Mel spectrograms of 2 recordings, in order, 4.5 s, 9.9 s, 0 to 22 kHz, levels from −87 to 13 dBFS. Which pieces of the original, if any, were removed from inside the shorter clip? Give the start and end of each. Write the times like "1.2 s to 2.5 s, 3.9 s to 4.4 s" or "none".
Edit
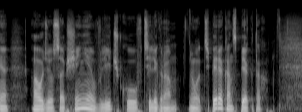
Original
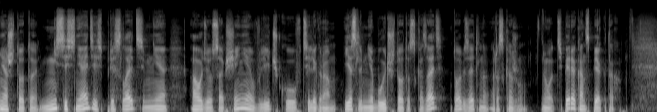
5.1 s to 8.0 s

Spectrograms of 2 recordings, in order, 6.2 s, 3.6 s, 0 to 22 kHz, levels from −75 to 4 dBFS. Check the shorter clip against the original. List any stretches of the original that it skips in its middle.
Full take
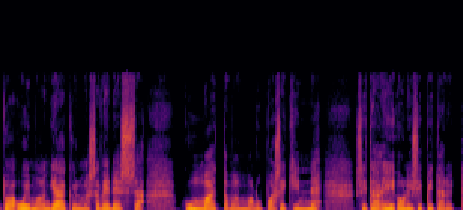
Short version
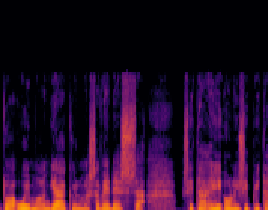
2.4 s to 4.7 s

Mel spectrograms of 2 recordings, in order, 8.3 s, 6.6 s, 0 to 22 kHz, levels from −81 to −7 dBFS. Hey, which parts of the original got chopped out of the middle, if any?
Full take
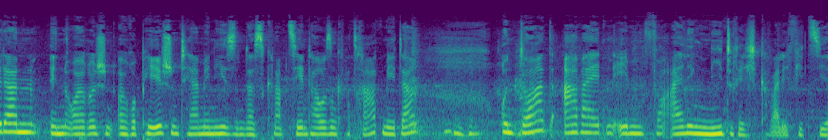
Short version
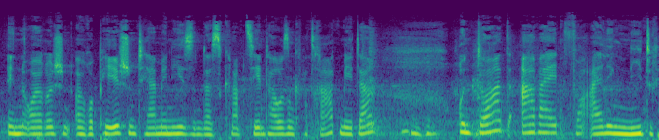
6.1 s to 6.4 s

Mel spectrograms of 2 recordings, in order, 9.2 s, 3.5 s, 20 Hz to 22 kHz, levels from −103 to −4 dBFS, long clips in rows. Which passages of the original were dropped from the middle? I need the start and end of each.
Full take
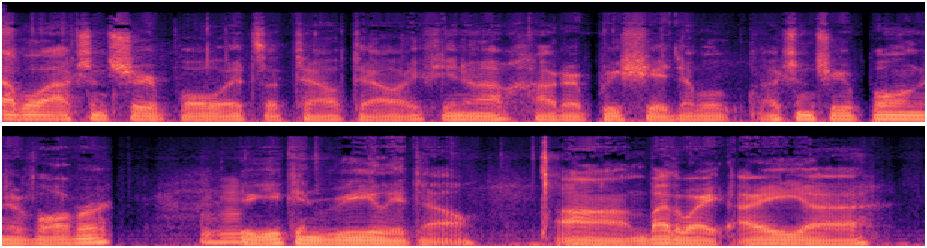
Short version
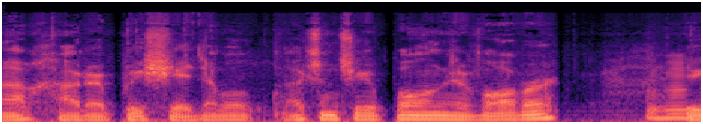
none

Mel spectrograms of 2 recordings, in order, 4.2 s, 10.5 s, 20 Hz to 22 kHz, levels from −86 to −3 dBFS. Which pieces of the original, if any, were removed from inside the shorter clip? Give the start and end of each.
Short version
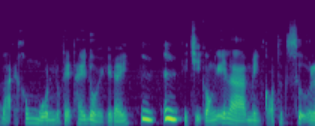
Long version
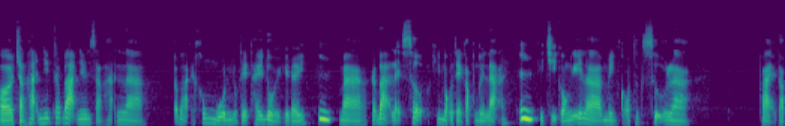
4.4 s to 6.8 s

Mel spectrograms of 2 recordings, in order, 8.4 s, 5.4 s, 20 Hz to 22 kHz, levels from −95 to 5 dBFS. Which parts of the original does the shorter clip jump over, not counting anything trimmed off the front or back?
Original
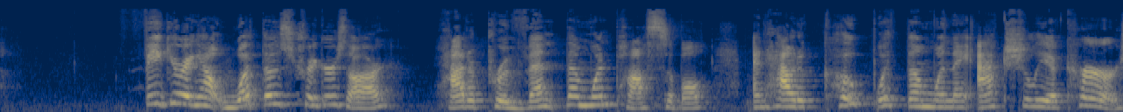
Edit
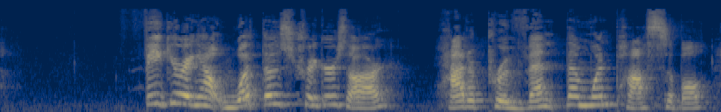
none

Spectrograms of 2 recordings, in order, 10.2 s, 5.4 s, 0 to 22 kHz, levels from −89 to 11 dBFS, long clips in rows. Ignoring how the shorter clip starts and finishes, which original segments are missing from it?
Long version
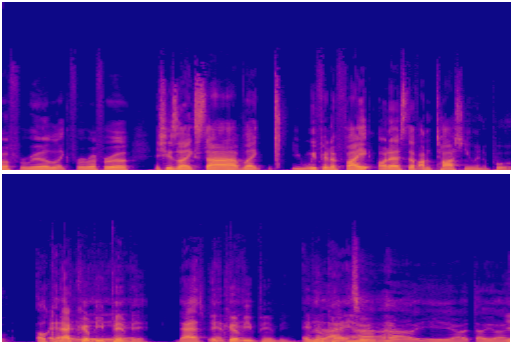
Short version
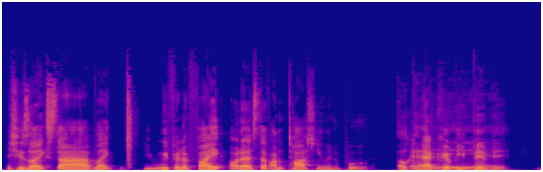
none

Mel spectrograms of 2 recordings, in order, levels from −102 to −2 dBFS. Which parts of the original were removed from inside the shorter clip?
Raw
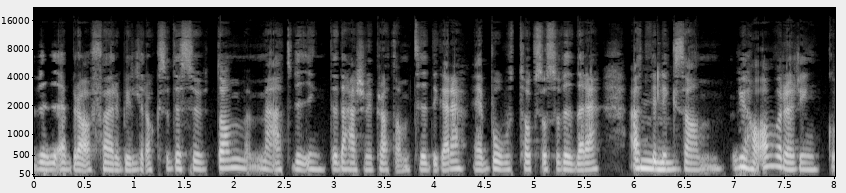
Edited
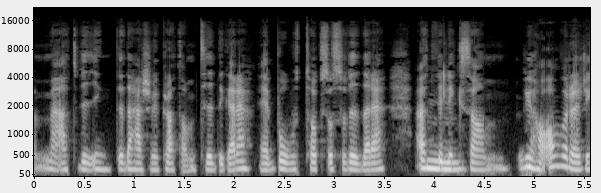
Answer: none

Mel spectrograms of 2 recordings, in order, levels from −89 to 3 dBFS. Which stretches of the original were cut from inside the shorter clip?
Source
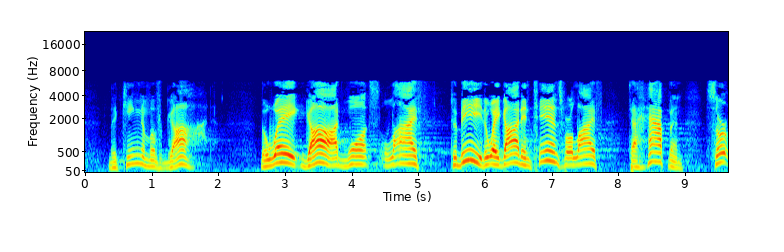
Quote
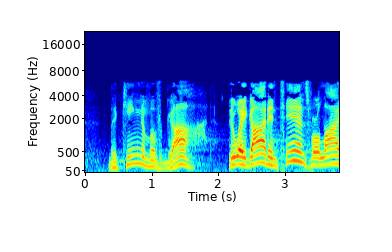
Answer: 2.2 s to 6.0 s

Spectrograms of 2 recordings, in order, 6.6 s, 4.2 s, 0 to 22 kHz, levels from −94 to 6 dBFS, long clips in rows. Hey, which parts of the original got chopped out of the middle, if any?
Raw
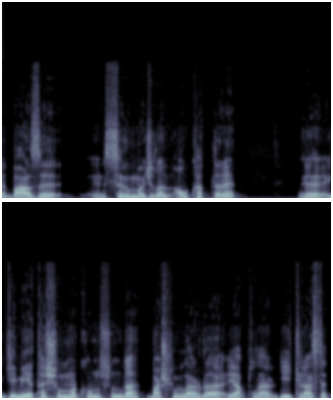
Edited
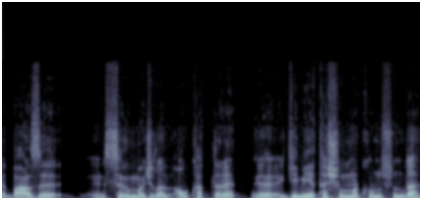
2.4 s to 2.9 s

